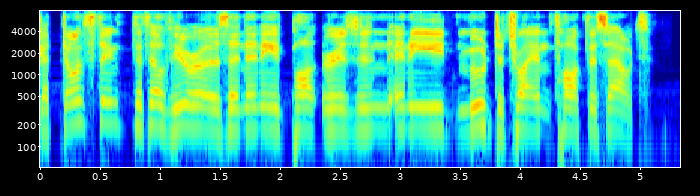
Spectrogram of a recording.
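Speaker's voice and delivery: high, loud, called-out shout. Voicing a character turning away and calling to the party: shouting out. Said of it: "kinda shouts out".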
